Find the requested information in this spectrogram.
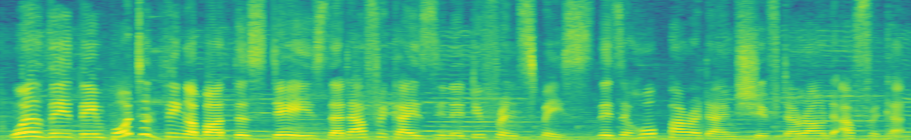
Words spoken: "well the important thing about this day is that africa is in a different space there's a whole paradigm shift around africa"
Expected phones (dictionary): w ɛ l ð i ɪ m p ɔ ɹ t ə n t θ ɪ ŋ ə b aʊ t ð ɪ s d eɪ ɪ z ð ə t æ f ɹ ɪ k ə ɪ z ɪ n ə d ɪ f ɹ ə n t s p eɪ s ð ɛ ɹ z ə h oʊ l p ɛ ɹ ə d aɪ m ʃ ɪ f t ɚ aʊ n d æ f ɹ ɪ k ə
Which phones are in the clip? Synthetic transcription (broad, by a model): w ɛ l ð i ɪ m p ɔ ɹ t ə n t θ ɪ ŋ ə b aʊ t ð ɪ s d eɪ ɪ z ð ə t æ f ɹ ɪ k ə ɪ z ɪ n ə d ɪ f ɹ ə n t s p eɪ s ð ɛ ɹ z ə h oʊ l p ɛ ɹ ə d aɪ m ʃ ɪ f t ɚ aʊ n d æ f ɹ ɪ k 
